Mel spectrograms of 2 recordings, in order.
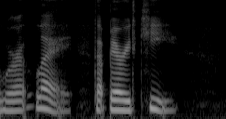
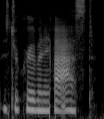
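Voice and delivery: usual speaking voice

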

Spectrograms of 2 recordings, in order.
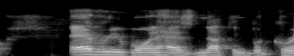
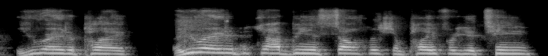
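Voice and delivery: stern coach; 9 semitones higher than usual. Retold or imitated. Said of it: "Coach Brown was like".

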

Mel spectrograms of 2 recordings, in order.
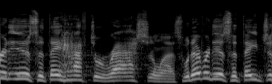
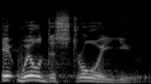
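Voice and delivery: grave warning; 4 semitones lower than usual. Real, not acted. Preacher warning the congregation about idols, grave. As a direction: warn them gravely, pitch dropped.

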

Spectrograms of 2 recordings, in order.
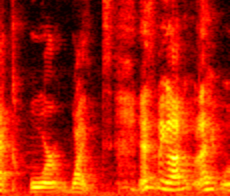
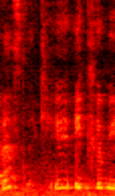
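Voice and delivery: higher and much softer, wide-eyed wondering; naive young person; 10 semitones higher, 13 dB quieter than usual. Retold or imitated. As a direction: mimic a gullible kid musing. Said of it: "you kinda be like".

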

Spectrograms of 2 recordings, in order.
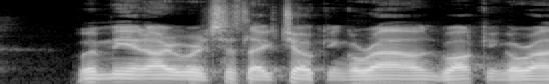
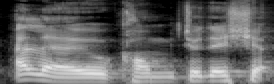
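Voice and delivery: higher, badly faked native-English accent; attempted native-English accent; 4 semitones higher than usual. Imitating other flyerers to friend, failed English accent. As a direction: have a clumsy go at their English accent. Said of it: "can't do the fucking accent".

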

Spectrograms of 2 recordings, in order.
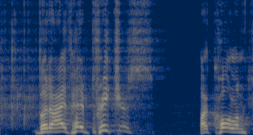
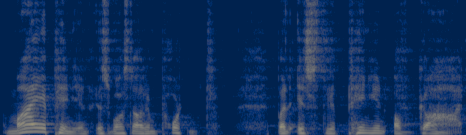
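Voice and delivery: low, soft, measured reply; calm answer; 9 semitones lower, 8 dB quieter than usual. Shown as a demonstration. Preacher models answering a microphone in the face, calmly. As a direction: drop right down and answer calmly. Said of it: "Just calmly say".

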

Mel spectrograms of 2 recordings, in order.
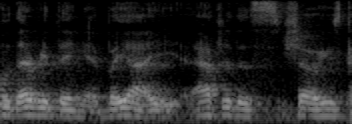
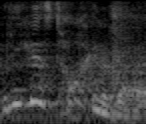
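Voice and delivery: confused; 12 semitones higher than usual. Retold or imitated. Retold confusion.

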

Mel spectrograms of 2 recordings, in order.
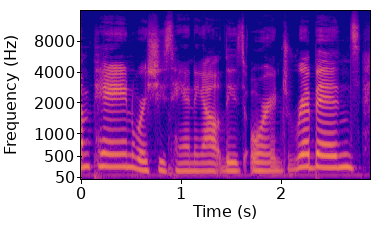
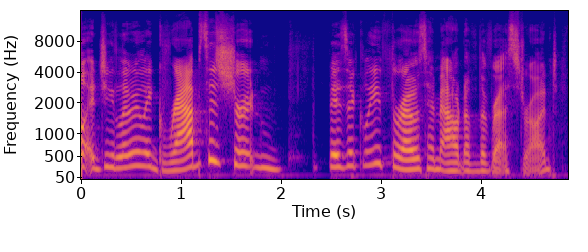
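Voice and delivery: ordinary talk, nothing marked

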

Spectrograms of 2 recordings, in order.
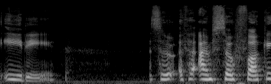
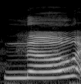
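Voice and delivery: hammed-up denial; 6 semitones higher, 7 dB louder than usual. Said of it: "And I go".

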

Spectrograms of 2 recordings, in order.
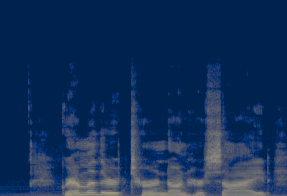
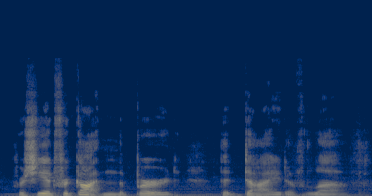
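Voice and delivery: plain reading voice

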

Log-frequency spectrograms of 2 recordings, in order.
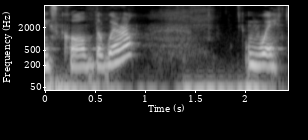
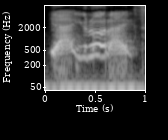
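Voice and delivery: Scouse yeah you're all right, much higher; bright Scouse accent; Scouse reply; 11 semitones higher than usual. Shown as a demonstration. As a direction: answer like a cheery Scouser. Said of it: "in Scouse".

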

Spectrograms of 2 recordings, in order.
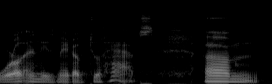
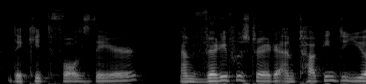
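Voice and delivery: ordinary delivery

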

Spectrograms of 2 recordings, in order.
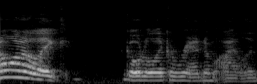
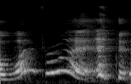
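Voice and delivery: very high, laughing mock shock; feigned surprise; 3 dB louder, much slower than usual. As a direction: play innocent, squeaky and surprised. Feigning innocence to mom.

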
